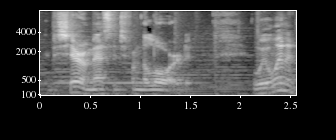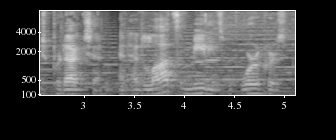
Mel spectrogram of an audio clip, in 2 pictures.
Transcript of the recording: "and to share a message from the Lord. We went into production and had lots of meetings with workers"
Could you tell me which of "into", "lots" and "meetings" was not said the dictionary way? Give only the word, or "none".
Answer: none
